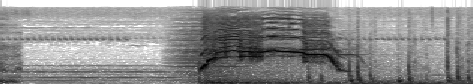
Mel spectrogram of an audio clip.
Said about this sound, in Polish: Kobiecy krzyk przyszedł niespodziewanie. Zaraz po nim mężczyzna usłyszał tentent kopyt.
